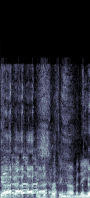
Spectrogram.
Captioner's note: laughter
